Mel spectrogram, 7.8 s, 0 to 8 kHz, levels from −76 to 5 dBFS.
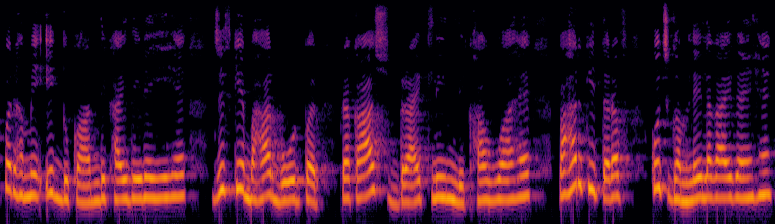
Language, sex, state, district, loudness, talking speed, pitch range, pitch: Hindi, female, Bihar, Begusarai, -18 LUFS, 210 wpm, 225-265 Hz, 240 Hz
